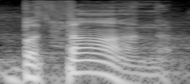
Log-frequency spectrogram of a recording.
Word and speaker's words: Bashan: another interesting point in eugeridic scholars have figured out that bashan would have been pronounced bethan they vocalized the same consonant in a different way instead of it was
